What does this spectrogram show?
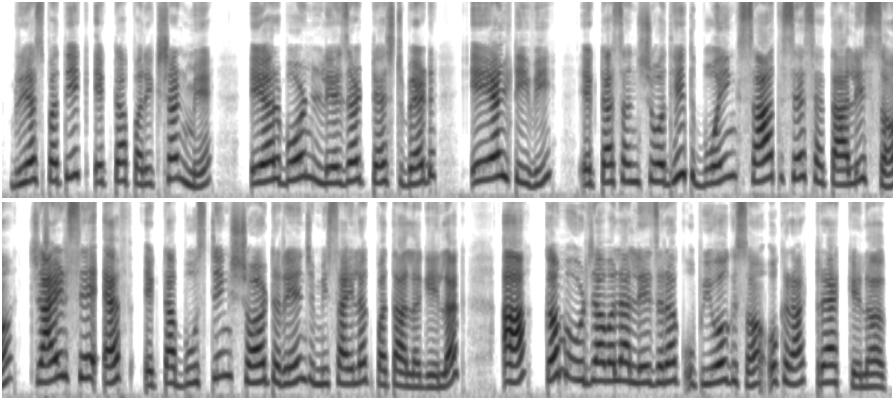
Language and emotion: Maithili, neutral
